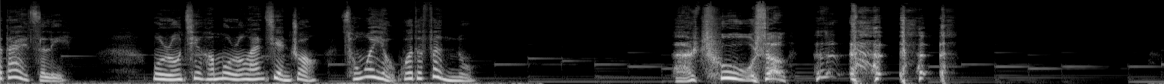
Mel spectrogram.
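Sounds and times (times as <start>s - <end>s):
speech: 0.0s - 0.8s, 1.5s - 4.8s, 6.7s - 9.2s
violent coughing: 6.8s - 9.6s.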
